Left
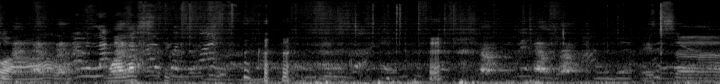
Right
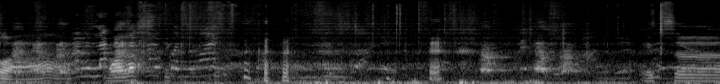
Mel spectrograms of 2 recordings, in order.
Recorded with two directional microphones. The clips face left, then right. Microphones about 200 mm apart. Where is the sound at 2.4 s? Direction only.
5° right (ahead or behind).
